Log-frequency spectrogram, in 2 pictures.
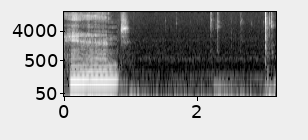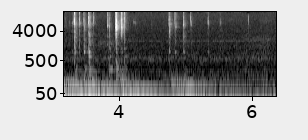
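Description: A brief, steady hum from a man's voice, the loudest sound, then a run of keystrokes on a computer keyboard from about two seconds in until near the end.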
